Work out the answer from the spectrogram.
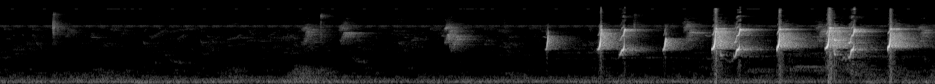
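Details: Quail call, starting with scattered faint high chirps, then building into loud, rapid, harsh notes with falling buzzy tails, repeated about twice a second toward the end.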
